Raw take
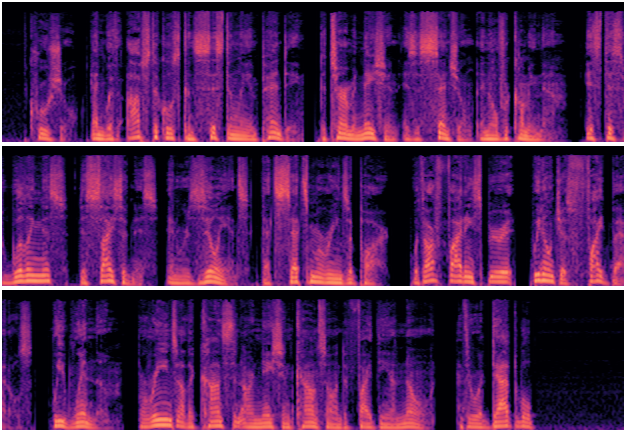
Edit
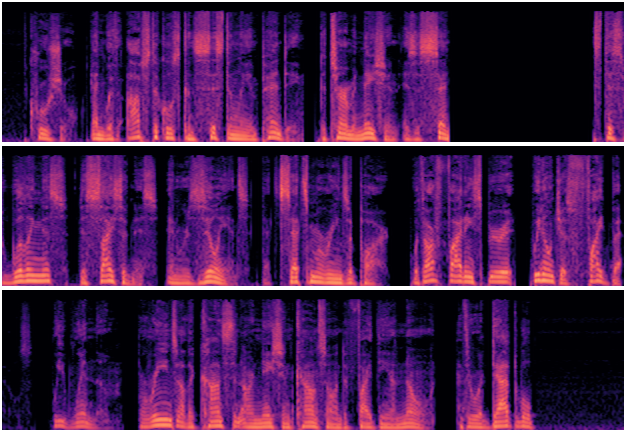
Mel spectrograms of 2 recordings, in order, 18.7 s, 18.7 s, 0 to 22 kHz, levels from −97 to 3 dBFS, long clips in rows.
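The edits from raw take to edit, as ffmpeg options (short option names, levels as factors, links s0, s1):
-filter_complex "[0:a]asplit=5[s0][s1][s2][s3][s4];[s0]atrim=end=4.47,asetpts=PTS-STARTPTS,afade=t=out:st=4.466:d=0.004:c=hsin[s5];[s1]atrim=start=4.47:end=5.92,asetpts=PTS-STARTPTS,volume=0[s6];[s2]atrim=start=5.92:end=9,asetpts=PTS-STARTPTS,afade=t=in:d=0.004:c=hsin,afade=t=out:st=2.46:d=0.62[s7];[s3]atrim=start=9:end=12.41,asetpts=PTS-STARTPTS,afade=t=in:d=0.004:c=hsin,afade=t=out:st=3.406:d=0.004:c=hsin[s8];[s4]atrim=start=12.41,asetpts=PTS-STARTPTS,afade=t=in:d=1.98[s9];[s5][s6][s7][s8][s9]concat=n=5:v=0:a=1"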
